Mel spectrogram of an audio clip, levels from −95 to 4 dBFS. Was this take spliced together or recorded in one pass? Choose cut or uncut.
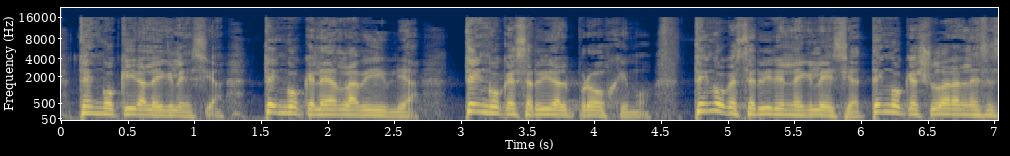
cut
